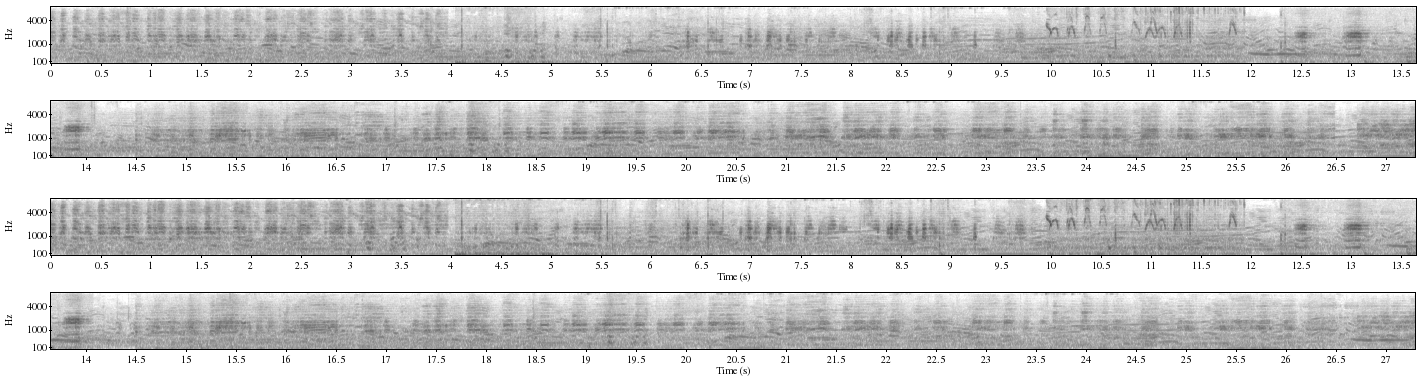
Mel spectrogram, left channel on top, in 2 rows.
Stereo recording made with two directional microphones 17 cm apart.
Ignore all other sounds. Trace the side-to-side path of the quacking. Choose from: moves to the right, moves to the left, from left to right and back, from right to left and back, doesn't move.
moves to the left.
